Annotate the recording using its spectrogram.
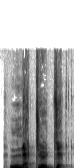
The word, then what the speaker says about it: Nectar D'Or: And how do we pronounce it again? – Nectar D'Or.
